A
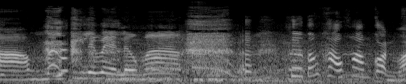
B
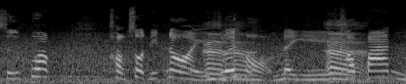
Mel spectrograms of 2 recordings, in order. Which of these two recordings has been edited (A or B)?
A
